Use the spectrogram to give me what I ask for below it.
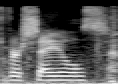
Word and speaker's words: Versailles: Like in Kentucky, our most notable one, or at least the one that comes to mind for me, is a town called Versailles. – Mm-hmm. – But it's pronounced Versailles. – Of course. – By us.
